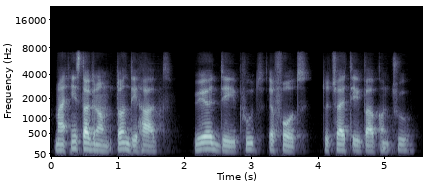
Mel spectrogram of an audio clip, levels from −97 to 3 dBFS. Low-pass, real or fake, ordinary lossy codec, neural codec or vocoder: 7.2 kHz; fake; none; codec, 16 kHz, 0.7 kbps, FocalCodec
